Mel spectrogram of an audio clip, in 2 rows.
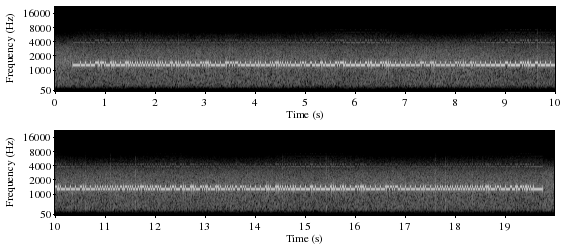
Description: RTTY (75 baud, 170 Hz shift), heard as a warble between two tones, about 1360 Hz centre, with radio static. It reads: PD1GCJ DE OK4AMG TNX FER QSO JOHN, 73 AND GL. PD1GCJ DE OK4AMG SK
